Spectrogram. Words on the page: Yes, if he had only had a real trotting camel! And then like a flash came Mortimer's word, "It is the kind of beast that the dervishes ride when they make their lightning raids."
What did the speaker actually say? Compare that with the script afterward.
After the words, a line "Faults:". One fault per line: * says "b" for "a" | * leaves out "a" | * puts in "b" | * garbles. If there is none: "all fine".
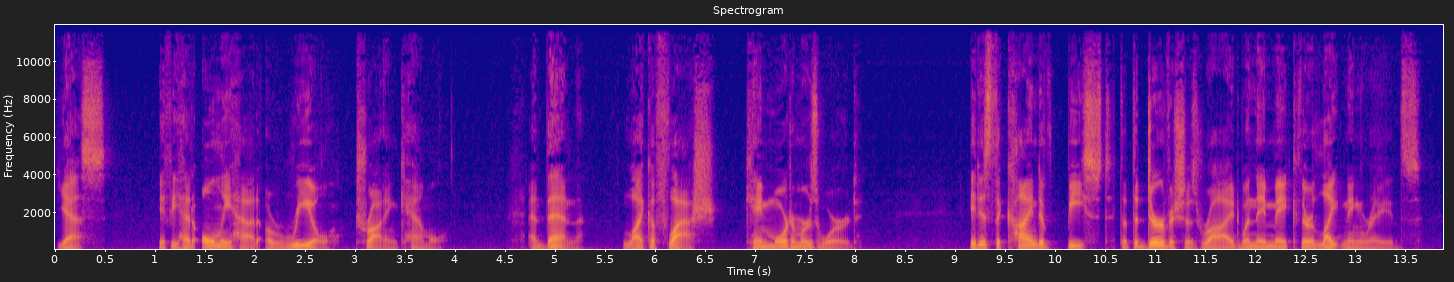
Yes, if he had only had a real trotting camel! And then like a flash came Mortimer's word, "It is the kind of beast that the dervishes ride when they make their lightning raids."
Faults:
all fine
